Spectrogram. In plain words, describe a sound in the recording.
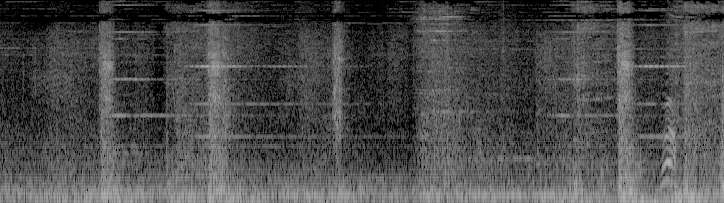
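Magical energy whooshes and chimes in short bursts.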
